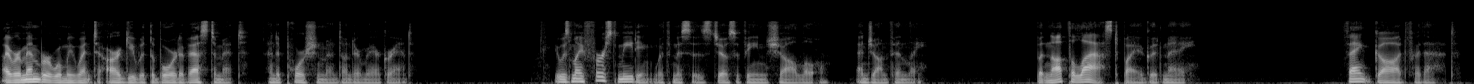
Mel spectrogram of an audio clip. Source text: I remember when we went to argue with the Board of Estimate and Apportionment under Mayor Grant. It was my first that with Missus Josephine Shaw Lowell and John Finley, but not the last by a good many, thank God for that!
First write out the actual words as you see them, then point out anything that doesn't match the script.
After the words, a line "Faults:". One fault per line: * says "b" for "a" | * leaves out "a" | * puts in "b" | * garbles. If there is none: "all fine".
I remember when we went to argue with the Board of Estimate and Apportionment under Mayor Grant. It was my first meeting with Missus Josephine Shaw Lowell and John Finley, but not the last by a good many, thank God for that!
Faults:
* says "meeting" for "that"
